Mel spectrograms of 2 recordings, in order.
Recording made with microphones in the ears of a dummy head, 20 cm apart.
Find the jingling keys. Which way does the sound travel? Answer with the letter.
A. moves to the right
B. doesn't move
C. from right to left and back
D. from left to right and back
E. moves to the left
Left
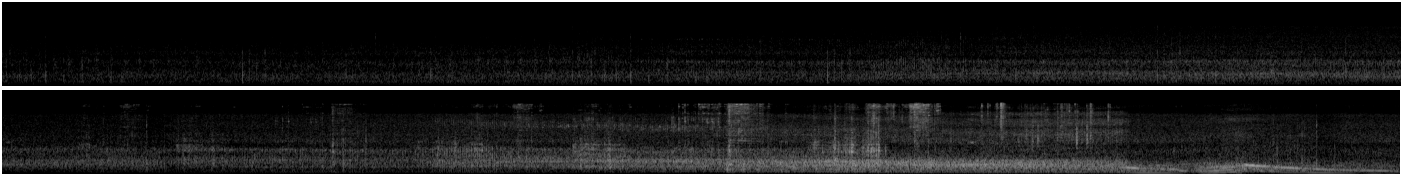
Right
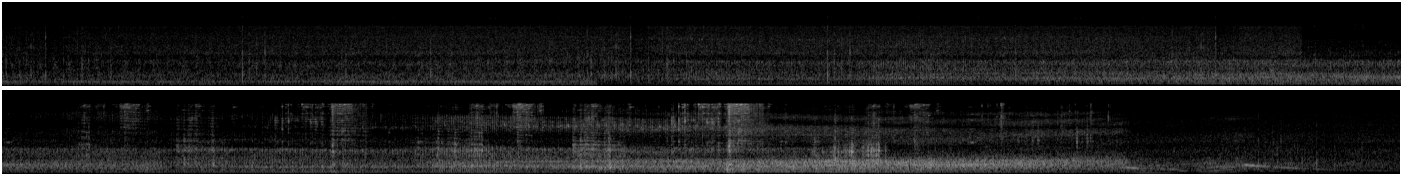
E.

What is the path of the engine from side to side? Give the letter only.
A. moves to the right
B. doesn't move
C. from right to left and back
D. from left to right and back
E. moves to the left
E.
